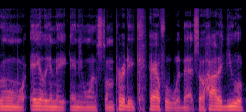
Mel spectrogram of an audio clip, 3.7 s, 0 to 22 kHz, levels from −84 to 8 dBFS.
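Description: Right after "or alienate anyone", from 1.45 to 2.65 s, the speech catches and drags in a run of nine short stutters, the longest holding for about 72 ms. This is repeated stalls (stutter): packets arrived late or too slowly, so the jitter buffer kept running dry. Each time, the receiver stretched out the last sound until audio resumed, about 207 ms of fill in all, roughly a sixth of that stretch. Nothing is lost, but the rhythm stumbles.

From 3.21 to 3.68 s the speech slows to about 91% of normal speed with its pitch unchanged, so sounds come out drawn-out and slightly elongated. This is a jitter buffer slow-down: with its reserve low, the receiver repeated single pitch periods and slivers of pause to rebuild a cushion, adding 51 ms to that stretch without skipping any content.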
